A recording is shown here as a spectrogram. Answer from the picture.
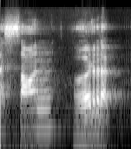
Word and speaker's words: Sound Horeg: Jadi yang betul itu bacanya sound horek gitu ya. Sound itu adalah kependekan dari sound system. Sedangkan hor itu artinya bergetar. Ya, itu bahasa Jawa artinya bergetar.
